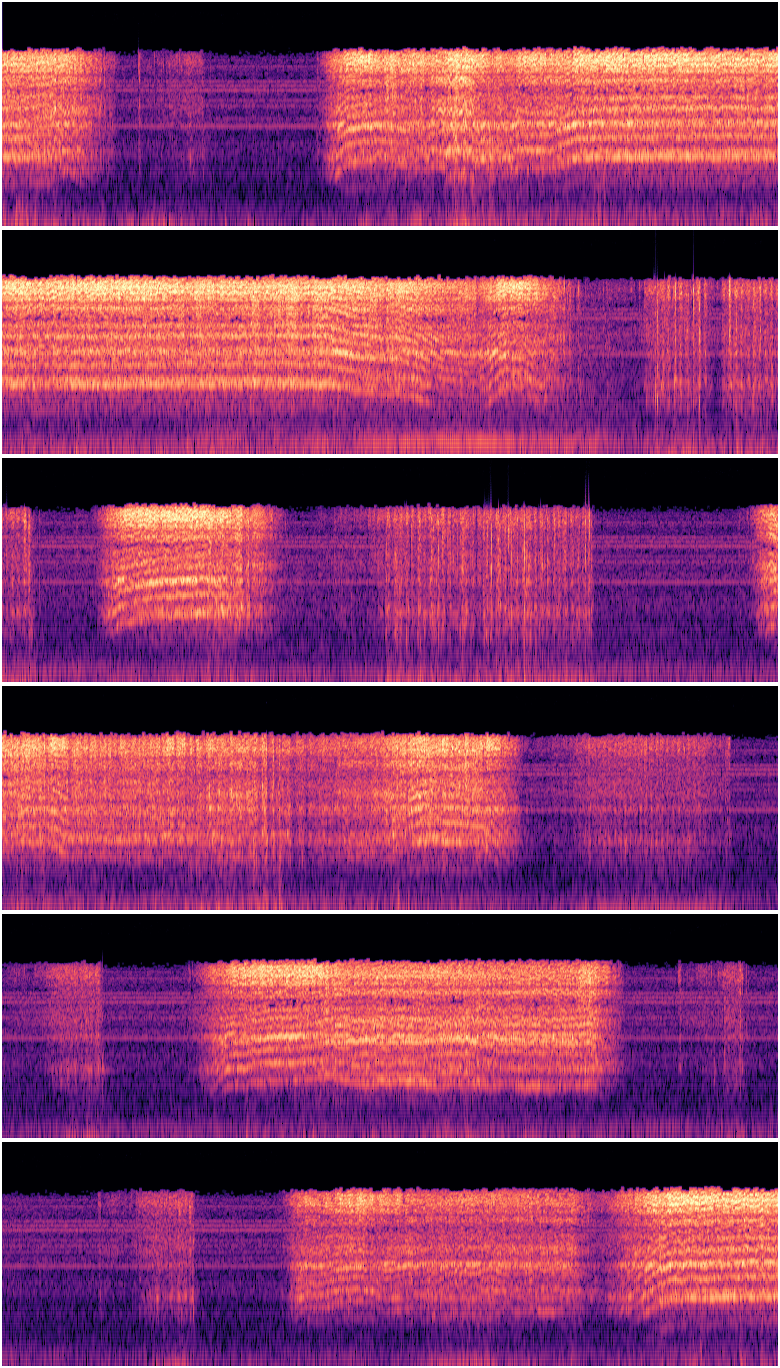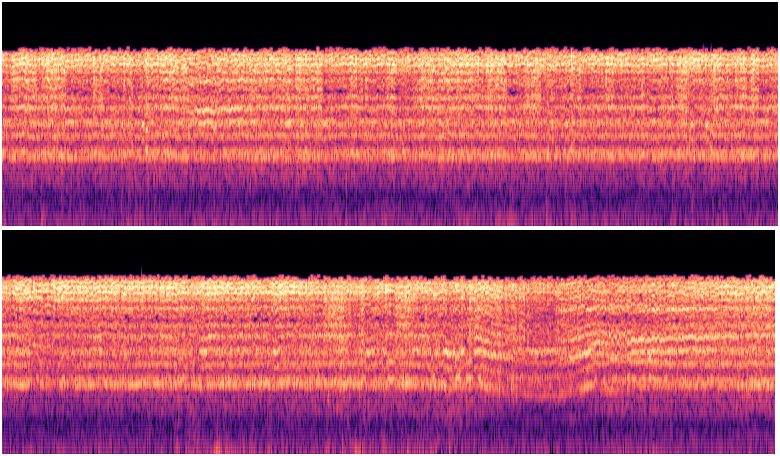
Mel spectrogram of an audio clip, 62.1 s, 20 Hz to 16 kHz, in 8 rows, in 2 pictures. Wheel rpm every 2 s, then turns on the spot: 50, 40, 140, 160, 160, 150, 70, 20, 80, 20, 40, 50, 100, 90, 40, 10, 50, 120, 60, 0, 20, 80, 80, 160, 160, 160, 160, 160, 160, 150, 160.
14-16 18-22 28-32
